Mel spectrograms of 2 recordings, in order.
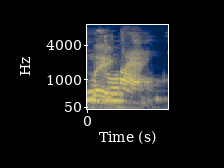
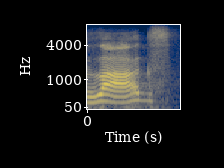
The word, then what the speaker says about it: legs: the mouth so much so you're saying logs instead of Ls it's e legs his legs eggs time his leg his legs tired good yeah it's a shorter vowel okay so instead of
